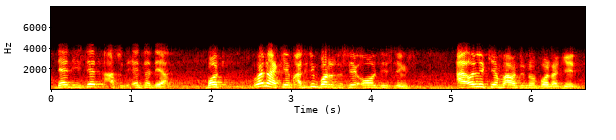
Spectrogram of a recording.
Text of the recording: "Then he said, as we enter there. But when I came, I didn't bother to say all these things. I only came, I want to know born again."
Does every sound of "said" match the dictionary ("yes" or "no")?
yes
